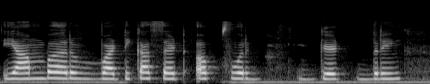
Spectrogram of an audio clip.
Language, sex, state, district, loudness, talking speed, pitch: English, female, Jharkhand, Garhwa, -17 LUFS, 95 wpm, 260 Hz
